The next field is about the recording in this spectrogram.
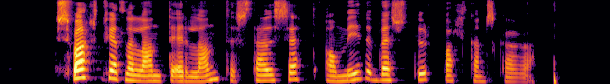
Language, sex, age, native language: Icelandic, female, 60-69, Icelandic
